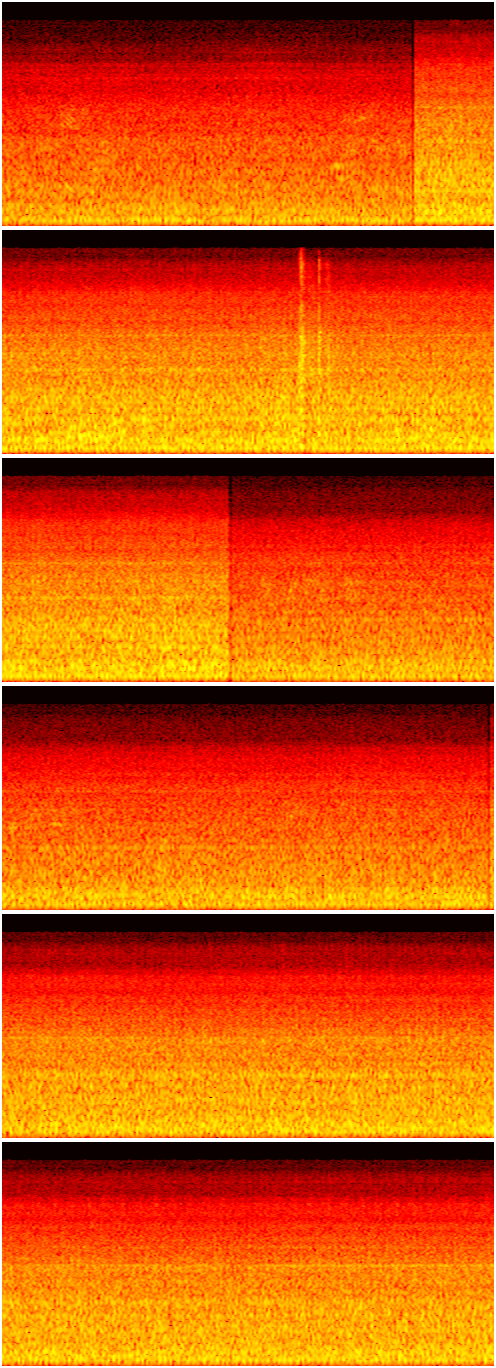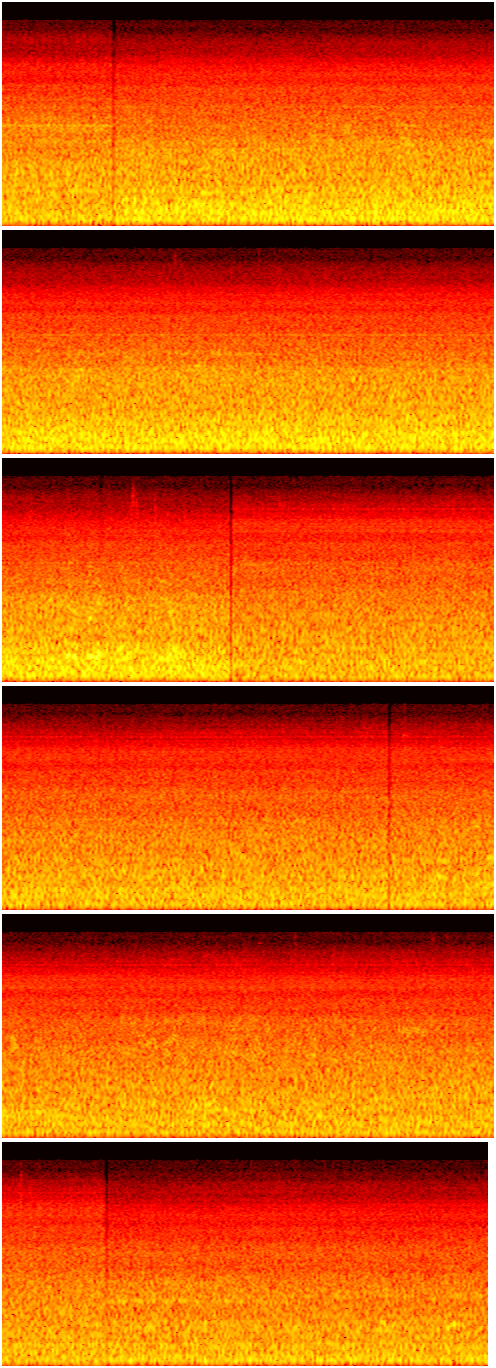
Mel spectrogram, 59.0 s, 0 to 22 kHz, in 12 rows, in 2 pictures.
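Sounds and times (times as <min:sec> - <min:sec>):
fire truck engine running: 0:00.0 - 0:58.9.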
